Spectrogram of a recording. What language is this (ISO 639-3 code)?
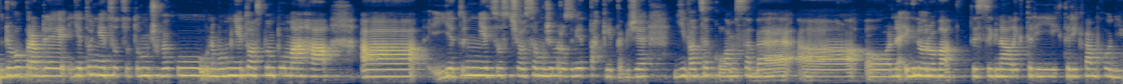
ces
